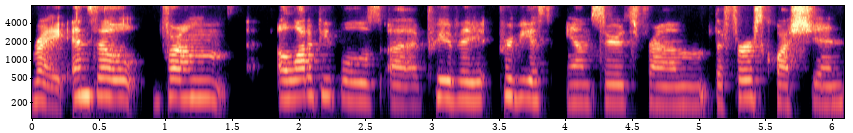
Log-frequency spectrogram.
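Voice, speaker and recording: Speaking at a moderate pace with a Spanish accent, a woman uses a fairly high pitch and fairly even intonation on a very clean recording with a silent background. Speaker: alumni panelist. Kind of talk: panel discussion. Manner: halting.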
